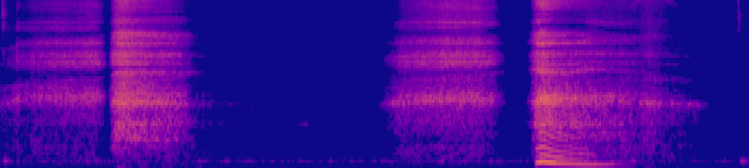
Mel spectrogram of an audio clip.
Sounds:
Sigh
